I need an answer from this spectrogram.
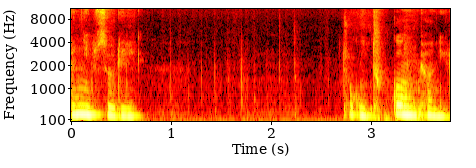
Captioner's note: tap tap tap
